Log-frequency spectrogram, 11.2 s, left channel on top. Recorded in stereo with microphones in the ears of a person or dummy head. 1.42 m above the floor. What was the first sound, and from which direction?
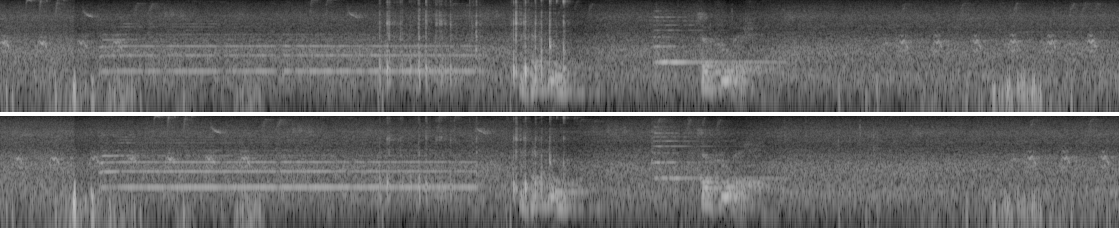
A trumpet, 20° right (ahead or behind).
